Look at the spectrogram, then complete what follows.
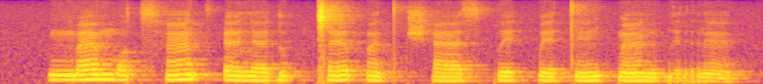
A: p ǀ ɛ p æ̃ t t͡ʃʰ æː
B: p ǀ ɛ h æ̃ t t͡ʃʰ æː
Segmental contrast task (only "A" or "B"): A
